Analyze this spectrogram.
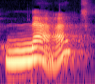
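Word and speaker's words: gnat: N went स together again ji will remain silent and will going to make a sound okay ए ट नेट एंड one more word is again one इज़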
